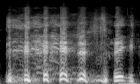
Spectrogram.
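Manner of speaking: drawn-out amused interesting; laughing. Real, not acted. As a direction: stretch it out through a laugh. Host laughs at guest's story.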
